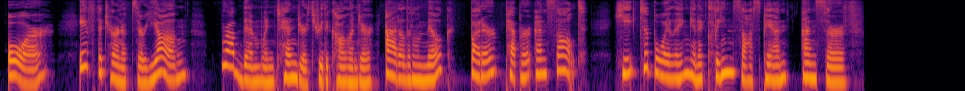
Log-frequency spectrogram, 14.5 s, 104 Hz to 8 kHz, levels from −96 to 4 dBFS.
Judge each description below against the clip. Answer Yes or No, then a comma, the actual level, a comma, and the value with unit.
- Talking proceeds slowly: Yes, slow, 125 wpm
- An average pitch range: No, wide, 5.7 semitones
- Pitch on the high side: Yes, high, 195 Hz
